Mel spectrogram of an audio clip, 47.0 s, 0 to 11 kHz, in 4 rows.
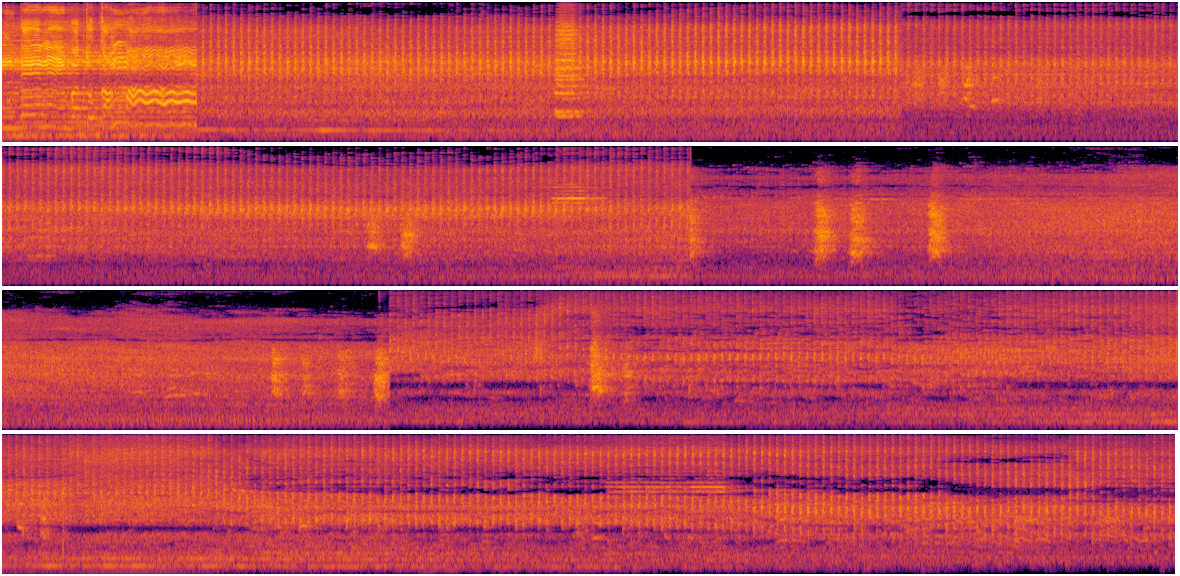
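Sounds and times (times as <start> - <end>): loud music: 0.0 - 2.0
passing traffic: 0.0 - 47.0.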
